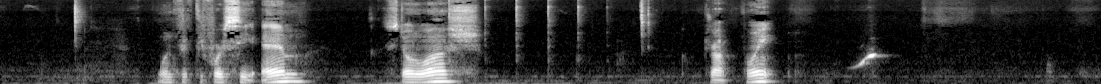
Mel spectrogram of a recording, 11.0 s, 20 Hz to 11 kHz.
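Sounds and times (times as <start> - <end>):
rising whistled note: 8.5 - 8.9.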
